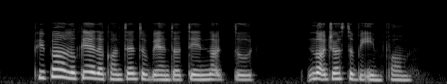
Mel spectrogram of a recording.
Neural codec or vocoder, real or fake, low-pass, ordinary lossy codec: none; real; 7.2 kHz; none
